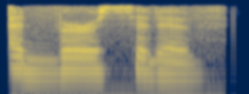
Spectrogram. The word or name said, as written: adversative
